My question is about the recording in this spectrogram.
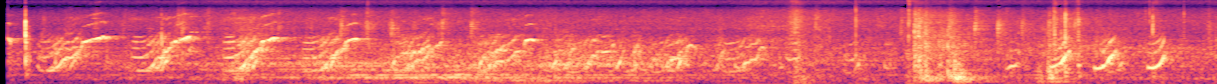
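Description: Guinea pigs wheeking: a quick series of short squeals, each rising in pitch, about three a second, growing sparser in the second half.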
